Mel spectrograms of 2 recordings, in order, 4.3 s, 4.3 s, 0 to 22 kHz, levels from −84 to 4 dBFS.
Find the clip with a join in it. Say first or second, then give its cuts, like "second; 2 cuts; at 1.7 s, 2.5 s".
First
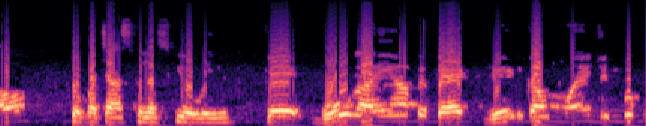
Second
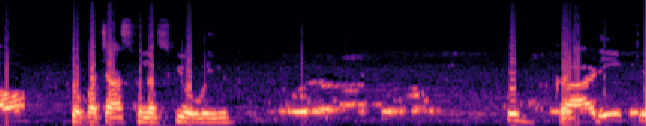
first; 1 cut; at 1.7 s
